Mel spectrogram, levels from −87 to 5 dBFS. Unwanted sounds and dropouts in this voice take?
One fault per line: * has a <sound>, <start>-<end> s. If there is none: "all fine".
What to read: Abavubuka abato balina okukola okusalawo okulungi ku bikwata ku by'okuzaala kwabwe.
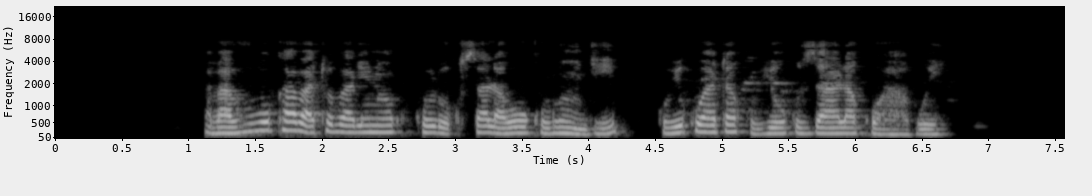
all fine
